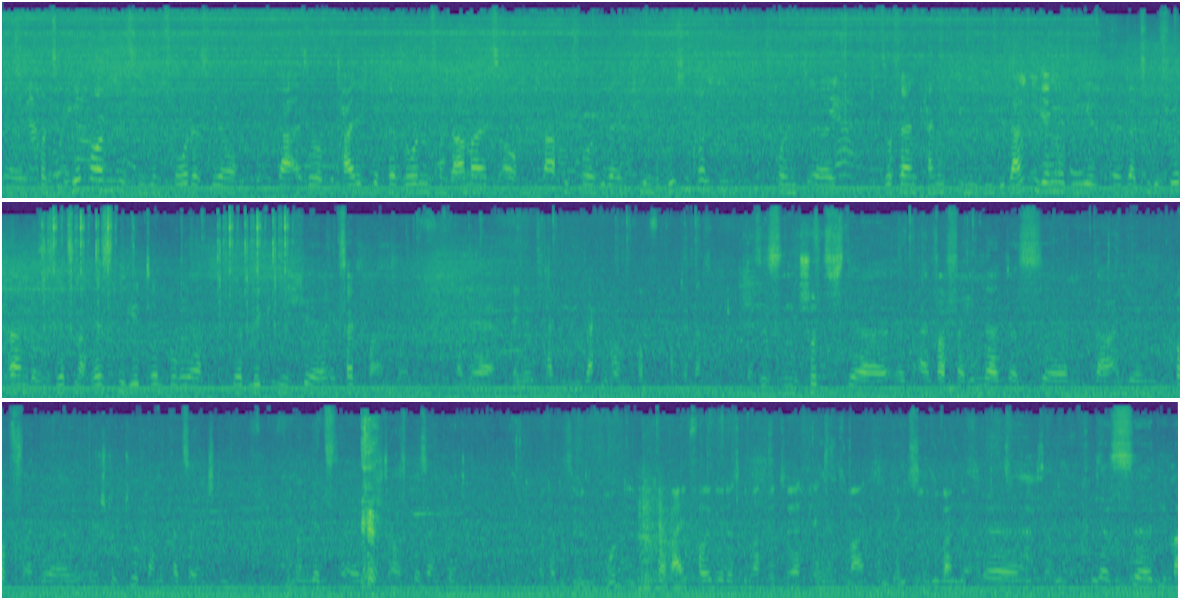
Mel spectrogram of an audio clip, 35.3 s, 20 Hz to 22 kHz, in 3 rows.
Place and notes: {"title": "Berlin, Marx-Engels-Forum - Interview", "date": "2010-09-07 13:25:00", "description": "by chance, ive listened to an interview held with a person in charge", "latitude": "52.52", "longitude": "13.40", "altitude": "38", "timezone": "Europe/Berlin"}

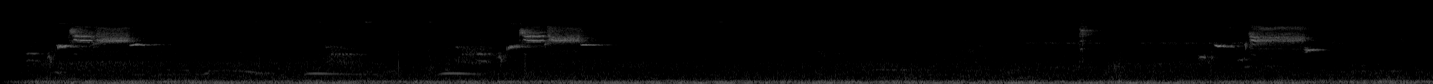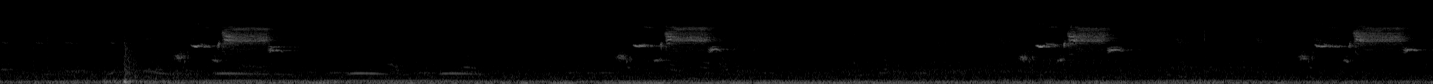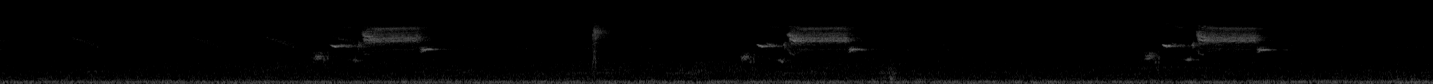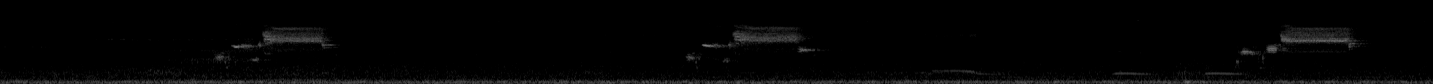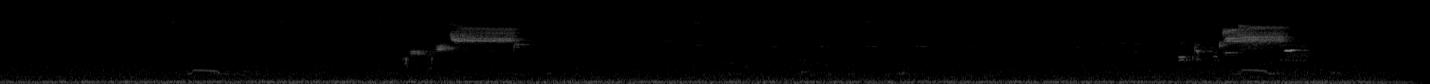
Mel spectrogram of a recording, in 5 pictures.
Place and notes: {"title": "Durante Park, Longboat Key, Florida, USA - Durante Park Red-winged Blackbird", "date": "2021-03-23 07:20:00", "description": "Red-winged blackbird in Durante Park", "latitude": "27.42", "longitude": "-82.66", "altitude": "5", "timezone": "America/New_York"}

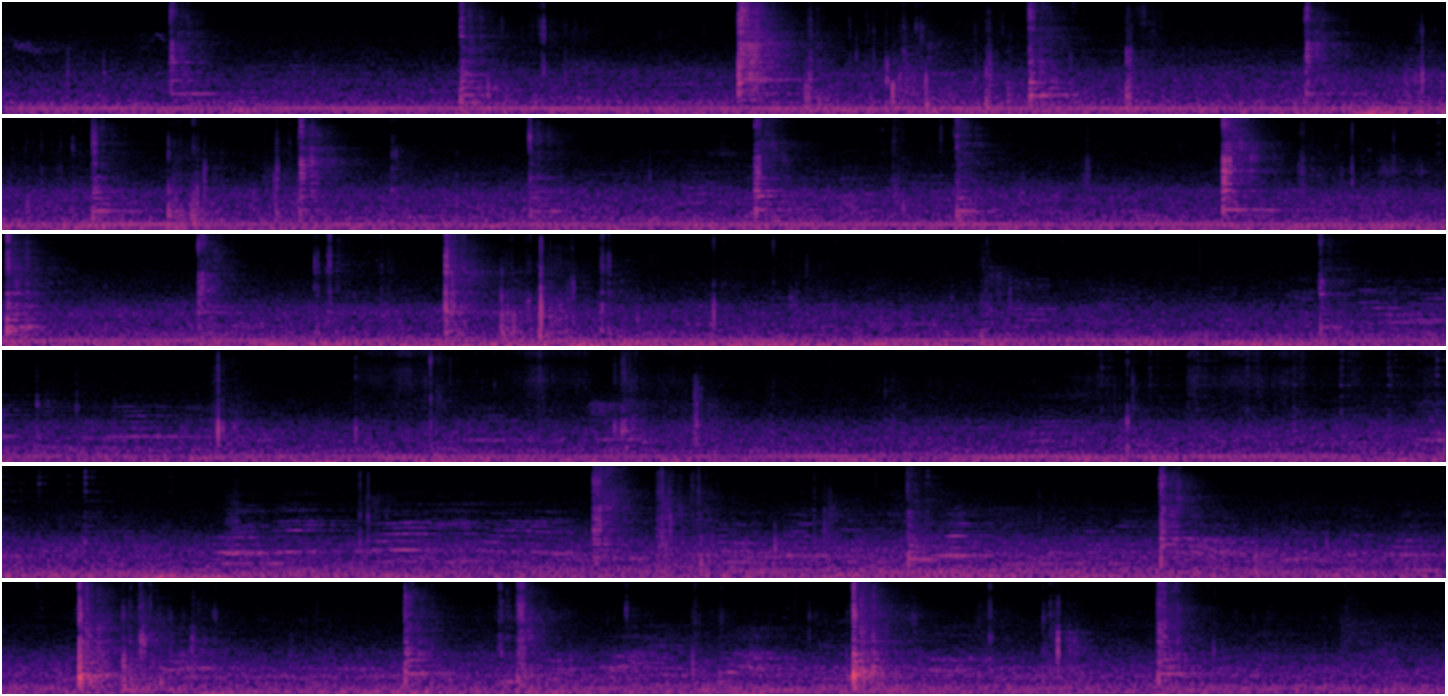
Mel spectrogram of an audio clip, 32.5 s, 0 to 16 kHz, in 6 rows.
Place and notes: {"title": "Stalia, Horizon Beach Hotel, path - badminton match", "date": "2012-09-26 17:46:00", "description": "an excerpt of a badminton match we played with my girlfriend. hotel and street ambience in the back ground. short reverb, sound reflecting from two buildings close to each other and their balconies.", "latitude": "35.30", "longitude": "25.42", "altitude": "20", "timezone": "Europe/Athens"}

